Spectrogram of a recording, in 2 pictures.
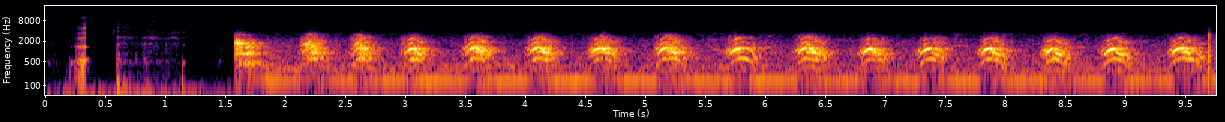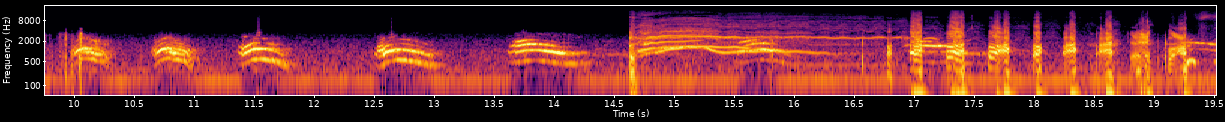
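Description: A cat sitting at a window looking out makes a long run of short, bark-like yaps, about twenty in a steady rhythm, fairly loud, then, on noticing it is being filmed, breaks into drawn-out, wavering meows.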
